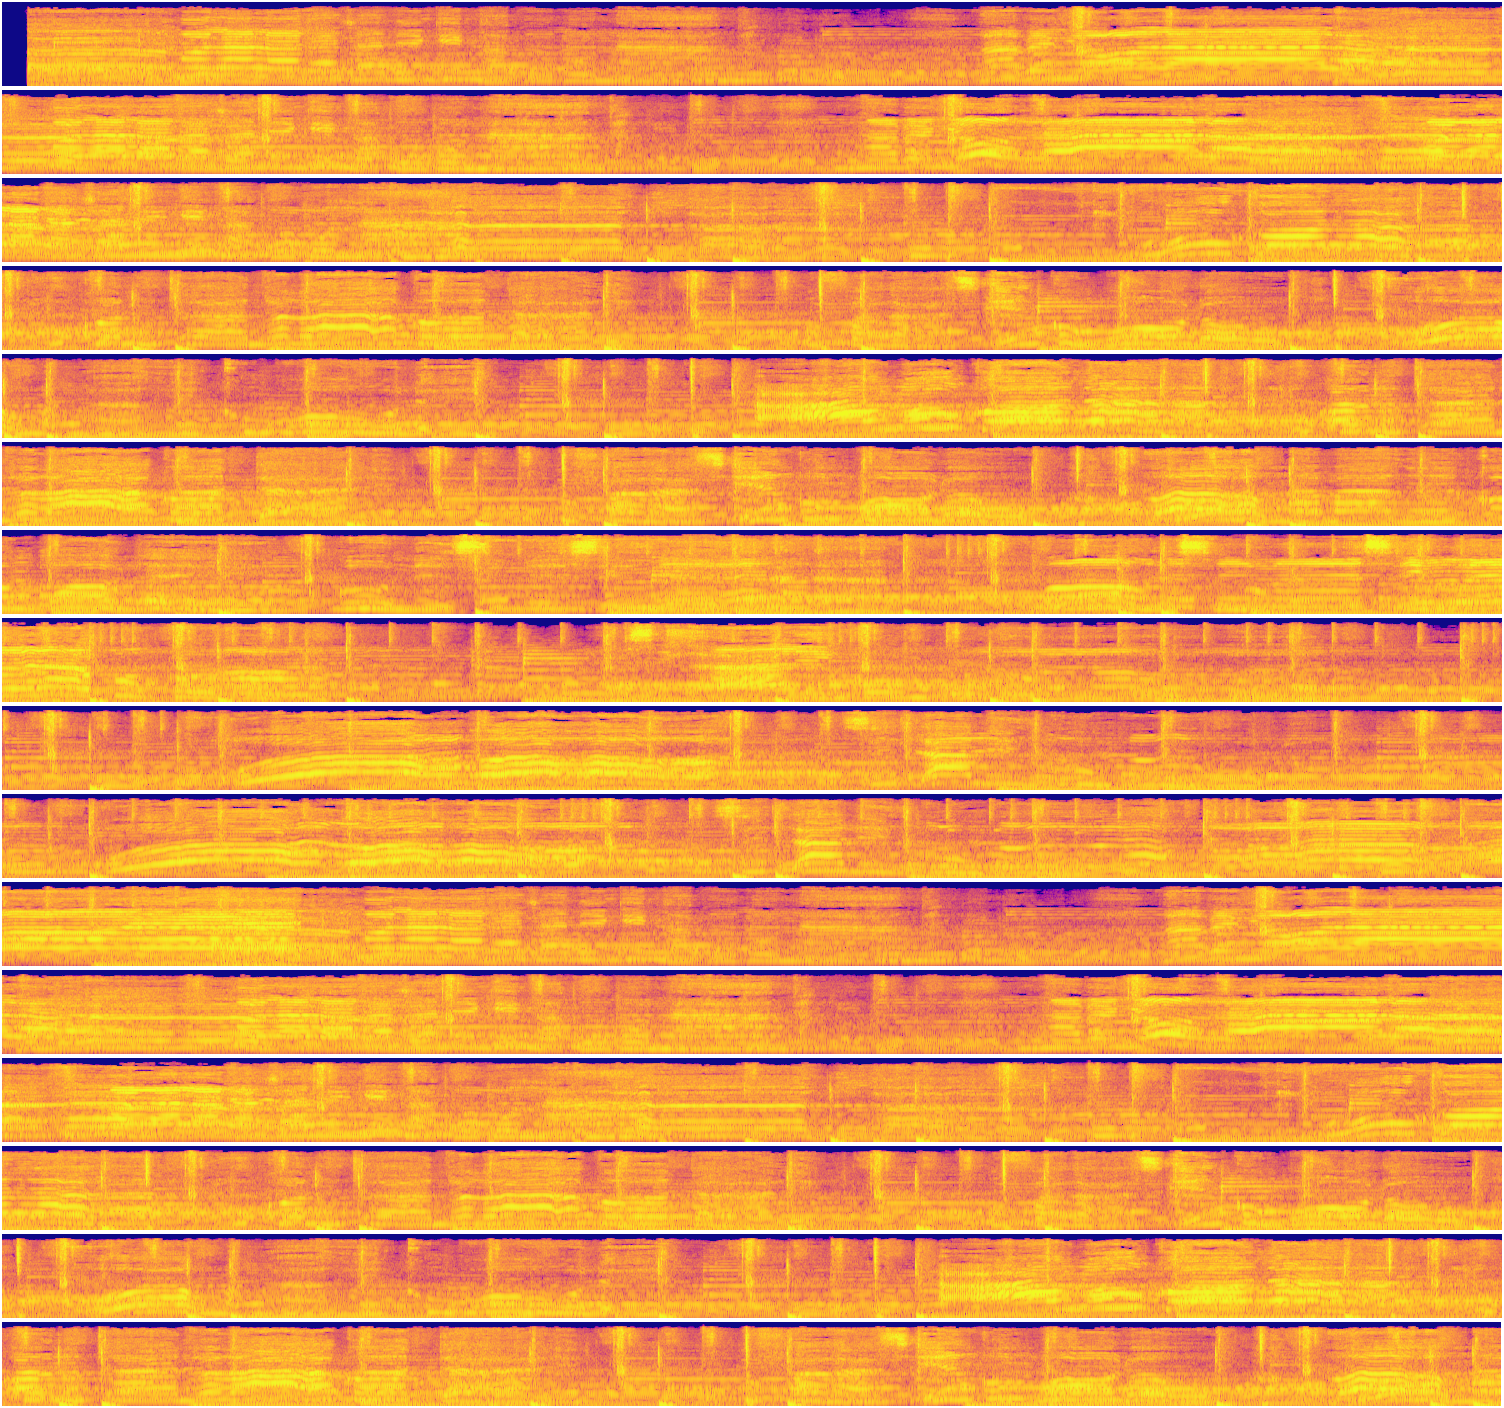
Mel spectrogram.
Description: Award-winning South African music duo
